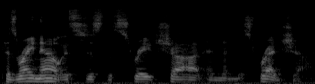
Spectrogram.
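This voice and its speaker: A man speaking as a co-host in a casual review chat, giving measured, hedged opinions. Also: mid-range voice, fairly bright tone. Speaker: gaming show co-host.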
